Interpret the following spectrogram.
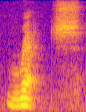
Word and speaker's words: wretch: Wretch, wreath. Rung, gnat, gnaw. Good job, guys. So you can note in all of these words that the first consonant is silent.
